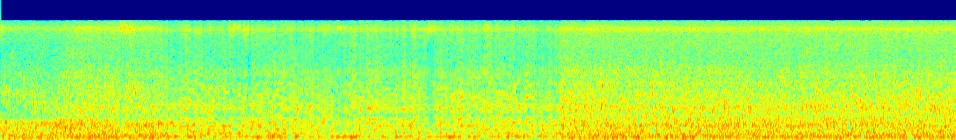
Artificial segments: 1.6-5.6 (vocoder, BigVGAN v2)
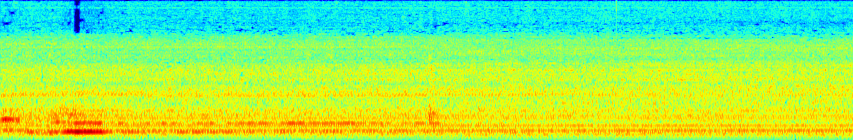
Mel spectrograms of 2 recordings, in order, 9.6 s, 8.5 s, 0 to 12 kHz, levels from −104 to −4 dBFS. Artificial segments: 0.0-0.9 (vocoder, BigVGAN v2); 3.0-3.5; 7.9-8.5

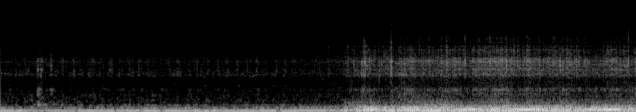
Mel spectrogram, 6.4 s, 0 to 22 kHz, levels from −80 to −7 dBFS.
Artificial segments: 0.0-3.0 (vocoder, BigVGAN v2)

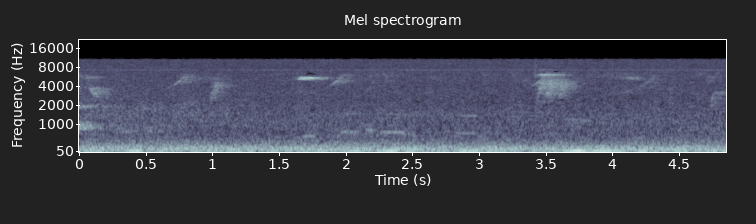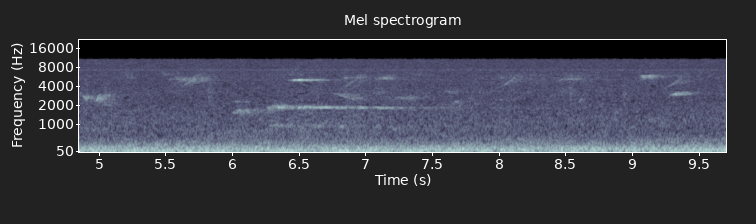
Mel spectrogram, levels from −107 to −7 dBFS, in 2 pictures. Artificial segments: 0.8-1.6 (vocoder, BigVGAN v2); 6.3-9.2

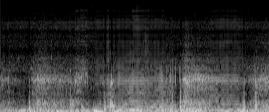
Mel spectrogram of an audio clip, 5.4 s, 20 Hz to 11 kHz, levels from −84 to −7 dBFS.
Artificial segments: 1.9-3.3 (vocoder, BigVGAN v2); 4.2-4.9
